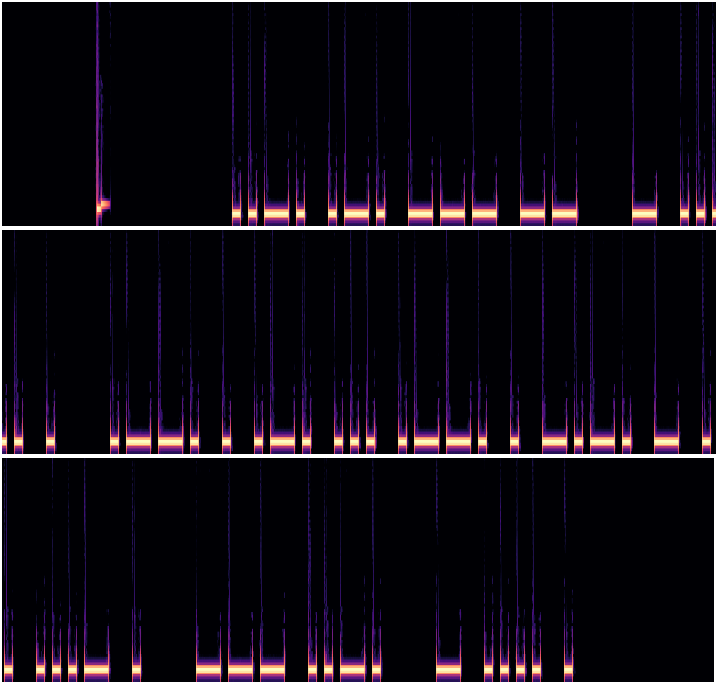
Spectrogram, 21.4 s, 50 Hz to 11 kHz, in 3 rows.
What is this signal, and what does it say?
Morse code, heard as a keyed tone, about 15 wpm, 700 Hz. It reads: FROM THE PERSPECTIVE OF THE
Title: Sets of 5 Words Encore2 15wpm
